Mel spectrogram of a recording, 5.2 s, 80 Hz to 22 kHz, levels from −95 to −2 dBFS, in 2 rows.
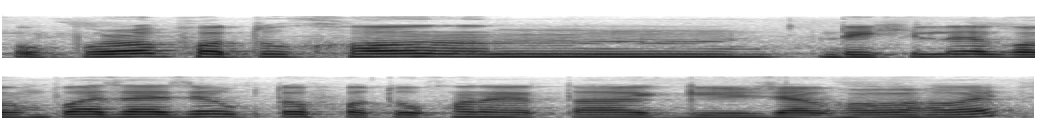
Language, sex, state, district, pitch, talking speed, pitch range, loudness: Assamese, male, Assam, Sonitpur, 175 Hz, 160 wpm, 160-185 Hz, -15 LUFS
